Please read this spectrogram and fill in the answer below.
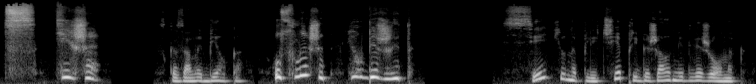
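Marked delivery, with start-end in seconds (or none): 0.0-1.0 high, slow shush; hushing. A narrator's reading. Squirrel hushes the shouting hare. 2.7-4.2 high-pitched squirrel voice, emphatic; high, loud cautioning; urgent warning. A narrator's reading. Squirrel warns the shouting hare.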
